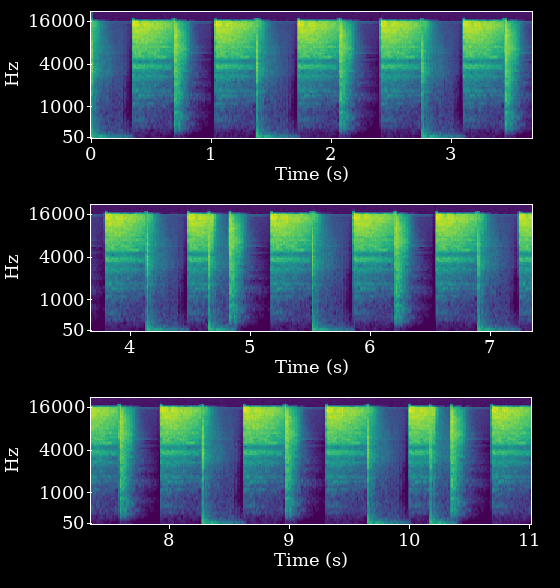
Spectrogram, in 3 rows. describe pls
dirt drums 87bpm
a dirty drum loop made in 87bpm.
87bpm, drumloop, dirt, noise, mojomills, 87-bpm, beat, loop, beats, electronic, mojo, drums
